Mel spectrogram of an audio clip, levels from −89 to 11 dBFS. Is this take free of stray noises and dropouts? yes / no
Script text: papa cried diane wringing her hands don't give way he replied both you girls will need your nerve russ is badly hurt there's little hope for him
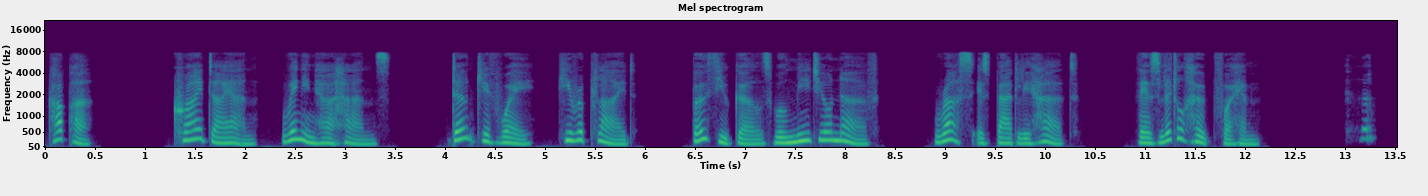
no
